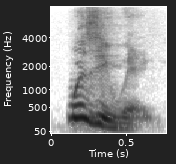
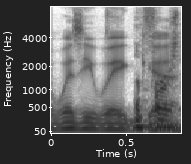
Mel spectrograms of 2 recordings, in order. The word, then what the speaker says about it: WYSIWYG: he got it he so I think that's pronounced WYSIWYG uh-huh he probably was that was the first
